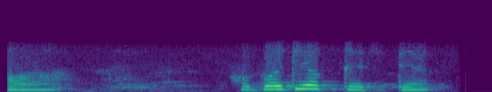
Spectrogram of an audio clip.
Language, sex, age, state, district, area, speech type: Assamese, female, 18-30, Assam, Udalguri, rural, conversation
